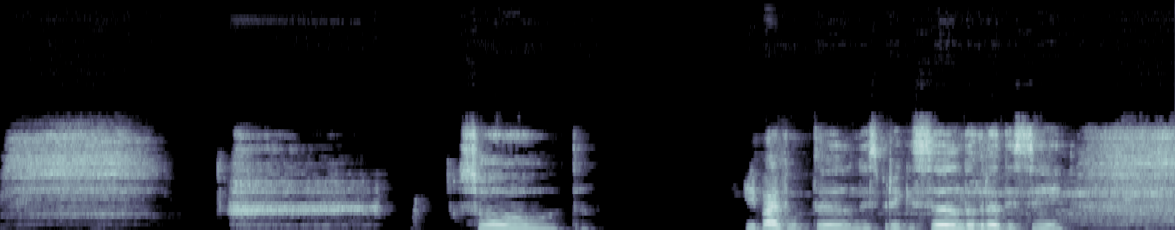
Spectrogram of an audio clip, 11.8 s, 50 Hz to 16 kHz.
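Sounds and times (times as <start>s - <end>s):
deep breath in and out: 0.0s - 4.0s, 10.7s - 11.7s
speech: 4.8s - 6.0s, 7.4s - 11.6s.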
